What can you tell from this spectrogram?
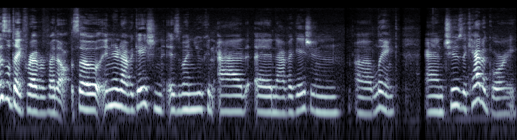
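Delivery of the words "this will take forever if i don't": quick, hurried delivery. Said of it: "I know I'm talking fast".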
